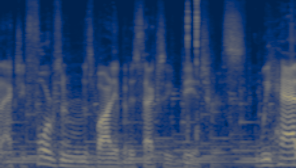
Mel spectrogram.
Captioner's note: pointer clicking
